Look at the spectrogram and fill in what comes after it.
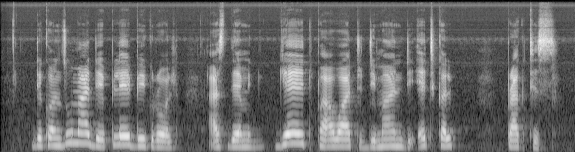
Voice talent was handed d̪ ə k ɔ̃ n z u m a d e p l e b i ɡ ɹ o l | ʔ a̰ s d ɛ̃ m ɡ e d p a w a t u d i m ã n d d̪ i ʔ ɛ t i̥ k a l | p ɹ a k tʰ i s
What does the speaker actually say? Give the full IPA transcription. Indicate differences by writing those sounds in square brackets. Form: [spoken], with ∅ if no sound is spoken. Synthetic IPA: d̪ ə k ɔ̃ n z u m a d e p l e b i ɡ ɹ o l | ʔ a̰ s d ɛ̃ m ɡ e d p a w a t u d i m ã n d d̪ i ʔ ɛ t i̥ k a l | p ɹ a k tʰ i s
